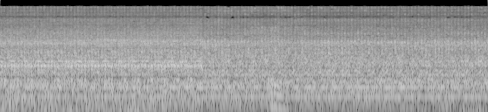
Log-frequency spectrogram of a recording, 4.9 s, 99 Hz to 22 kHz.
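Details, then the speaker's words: Tata Safari diesel after alternator clutch pulley replacement, idling with AC and headlights on: steady even idle with no growl, the earlier rumbling from the engine bay gone; alternator tests good at 13.7 V. "इसका मतलब हमारा alternator बिल्कुल okay है engine में जरा भी sound नहीं है जैसे पहले घड़ घ घ करता था"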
